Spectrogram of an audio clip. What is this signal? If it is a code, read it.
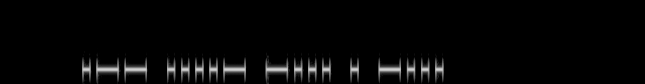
Morse code, heard as a keyed tone, about 17 wpm, 700 Hz. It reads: W4BEB
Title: USA Call Signs - 5 Characters - Repeated 2x - 17wpm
